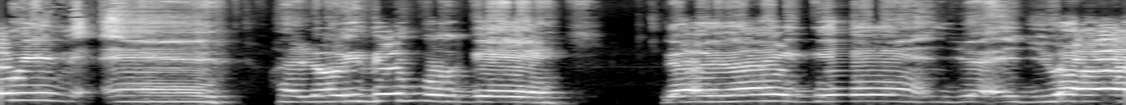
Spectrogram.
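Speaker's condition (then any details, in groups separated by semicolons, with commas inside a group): Cerebral palsy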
